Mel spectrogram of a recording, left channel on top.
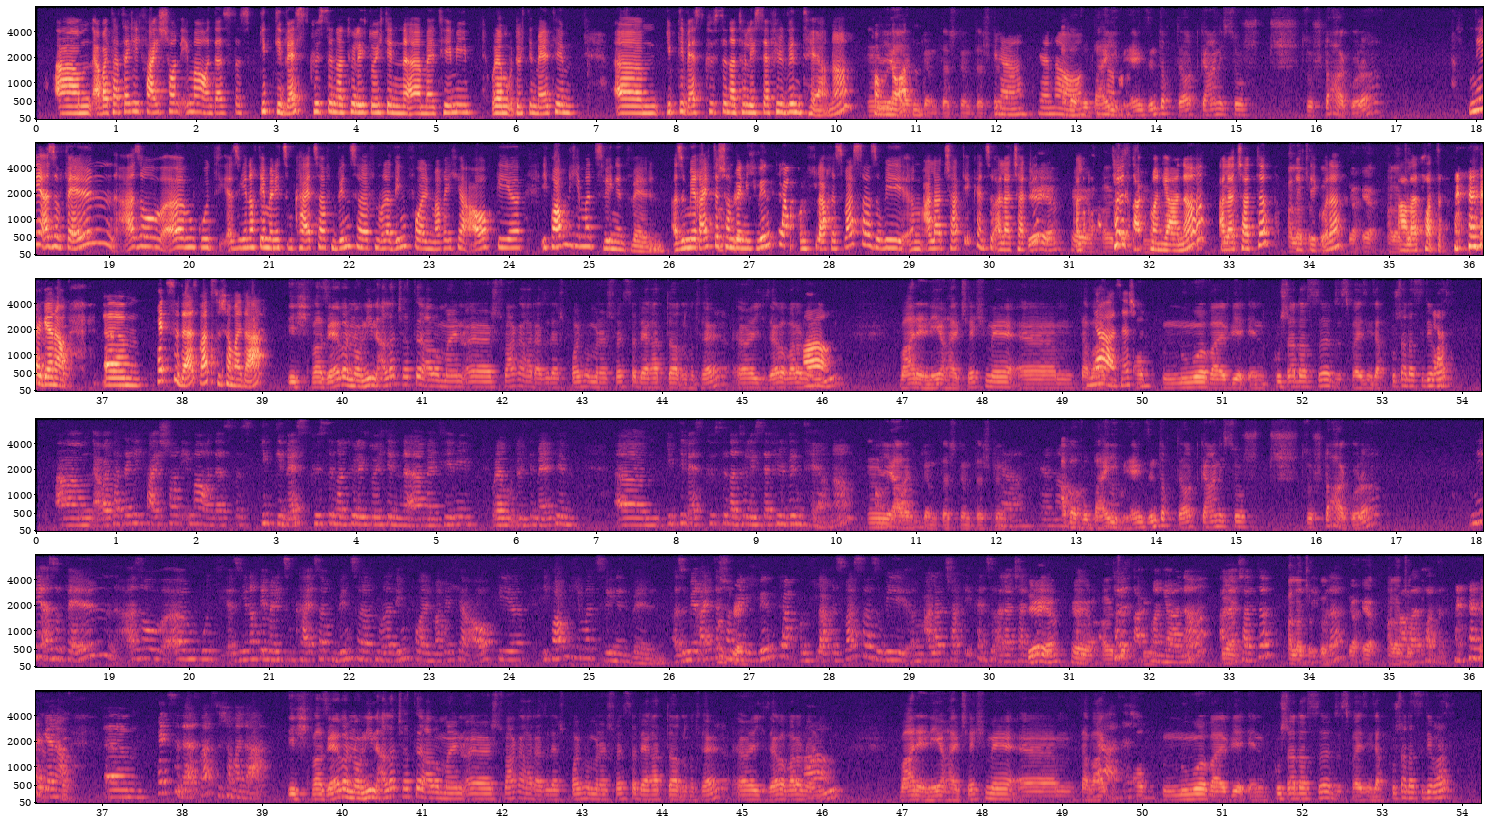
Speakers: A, on the left; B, in the centre.
A: Ähm, aber tatsächlich fahre ich schon immer und das, das gibt die Westküste natürlich durch den äh, Meltemi oder durch den Meltem, ähm, gibt die Westküste natürlich sehr viel Wind her, ne?
B: Ja,
A: Vom Norden.
B: das stimmt, das stimmt, das stimmt.
A: Ja, genau,
B: Aber wobei,
A: genau.
B: die Wellen sind doch dort gar nicht so, st- so stark, oder?
A: Nee, also Wellen, also ähm, gut, also je nachdem, wenn ich zum Kitesurfen, Windsurfen oder Wingfoilen mache ich ja auch, gehe. Ich brauche nicht immer zwingend Wellen. Also mir reicht das
B: Okay.
A: schon, wenn ich Wind habe und flaches Wasser, so wie ähm, Alachati. Kennst du Alachati?
B: Ja, ja, ja,
A: Alachate
B: ja, Alacate.
A: sagt man ja, ne? Alachate,
B: Ja, Alacate.
A: ist richtig, oder?
B: Ja, ja, Alacate.
A: Alachate, <laughs>
B: Ja,
A: genau.
B: ja.
A: Ähm, kennst du das? Warst du schon mal da?
B: Ich war selber noch nie in Alacate, aber mein äh, Schwager hat, also der Freund von meiner Schwester, der hat dort ein Hotel. Äh, ich selber war da noch
A: Wow.
B: nie. War in der Nähe halt Tschechme. Ähm, da
A: Ja,
B: war ich
A: sehr
B: auch
A: schön.
B: nur, weil wir in Kuschadasse, das weiß ich nicht, sagt Kuschadasse dir
A: Ja,
B: was?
